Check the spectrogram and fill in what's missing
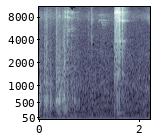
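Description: A socket wrench ratchets a bolt loose on an MTD Yard Man 4521 single-stage snow blower: faint, scattered clicks and handling noises, then one brief, louder burst of ratcheting near the end.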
